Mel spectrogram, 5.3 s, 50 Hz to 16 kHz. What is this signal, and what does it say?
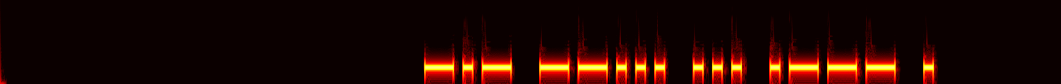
Morse code, heard as a keyed tone, about 25 wpm, 700 Hz. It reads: K7SJE
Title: USA Call Signs - 5 Characters - Repeated 2x - 25wpm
